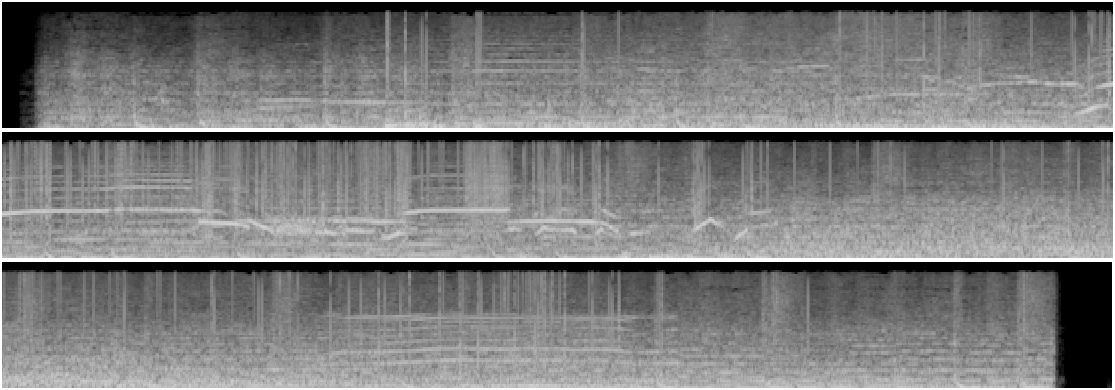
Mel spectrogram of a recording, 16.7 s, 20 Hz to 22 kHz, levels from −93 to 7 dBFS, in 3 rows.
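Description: Integer overflow runs throughout: with about 2 dB too much gain, a small fraction of peaks wrap to the opposite sign, giving sharp cracks, seen as full-range waveform flips and vertical broadband spectrogram streaks.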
